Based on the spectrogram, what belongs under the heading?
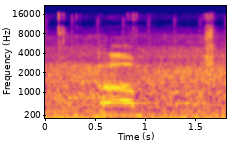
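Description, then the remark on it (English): Steady, loud roar of traffic on I-35 beside Abbott's Travel Center, a truck stop with a supercharger location in Abbott, Texas, between Dallas and Waco: a continuous wash of engine and tire noise with a brief higher whine rising out of it midway through. “It is an 8-stall version 3 supercharger location on the southbound side of I-35, headed between Dallas and Waco.”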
